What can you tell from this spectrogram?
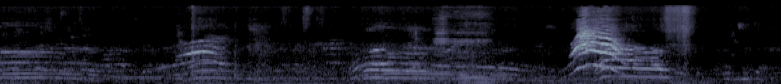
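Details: Tomcat fight, two males: intermittent wavering yowls and rising wails, with a sudden loud high-pitched screech late in the clip, over a steady low background hum.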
